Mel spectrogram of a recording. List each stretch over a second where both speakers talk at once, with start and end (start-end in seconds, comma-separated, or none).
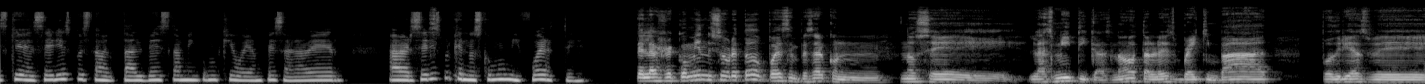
none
